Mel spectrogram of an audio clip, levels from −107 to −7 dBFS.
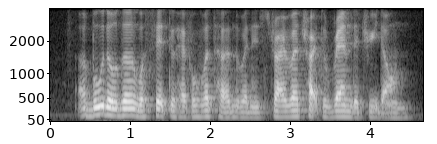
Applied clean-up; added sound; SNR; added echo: none; none; none; none.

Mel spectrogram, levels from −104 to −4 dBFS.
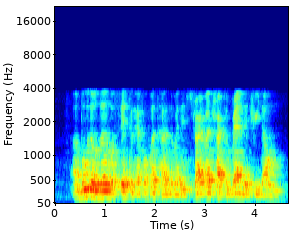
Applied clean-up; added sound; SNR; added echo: none; none; none; reverberation time 0.6 s.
